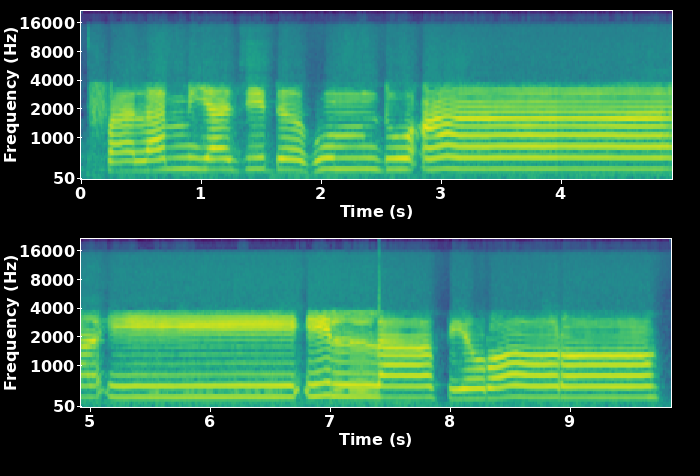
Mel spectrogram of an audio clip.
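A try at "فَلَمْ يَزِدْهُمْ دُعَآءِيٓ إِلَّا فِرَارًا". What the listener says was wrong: Ya, kemudian huruf dal tidak dengan ujung tepi ujung lidah. Ya. Namun dengan punggung, ya, punggung ujung lidah. Ujung namun bagian atasnya. Doa. Kalau dengan ujung tepi ujungnya, tepi ya bagian benar-benar ujungnya doa. Nah, ini kurang tepat. Yang benar doa.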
